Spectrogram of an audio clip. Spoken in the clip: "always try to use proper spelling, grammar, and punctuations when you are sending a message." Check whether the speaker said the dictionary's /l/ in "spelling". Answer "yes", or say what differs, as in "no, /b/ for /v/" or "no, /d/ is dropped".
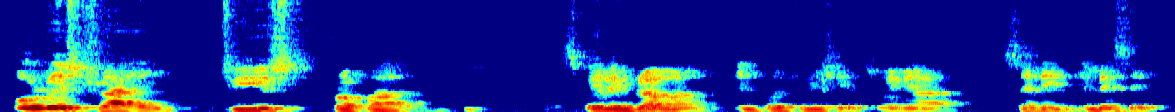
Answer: yes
